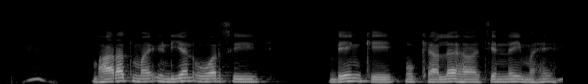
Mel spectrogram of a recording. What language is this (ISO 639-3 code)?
hne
